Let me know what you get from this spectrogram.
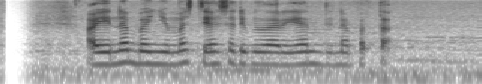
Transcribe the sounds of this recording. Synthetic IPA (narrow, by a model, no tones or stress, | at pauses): ʔajinabaɲumasd̪iasadipilaɾiandinapət̪aʔ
